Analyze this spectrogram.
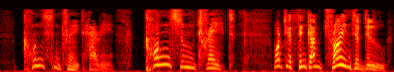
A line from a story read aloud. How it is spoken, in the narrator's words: said Harry angrily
